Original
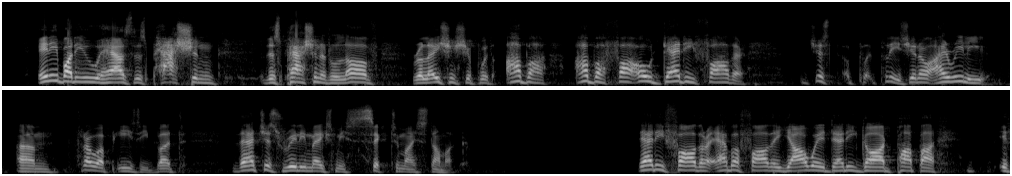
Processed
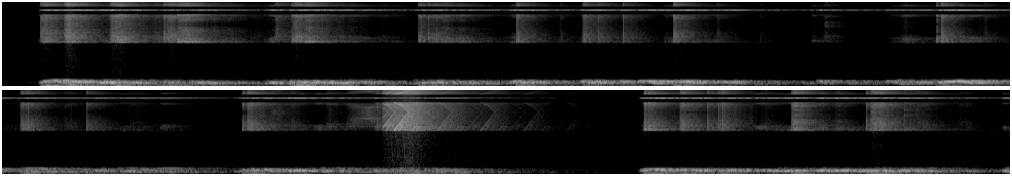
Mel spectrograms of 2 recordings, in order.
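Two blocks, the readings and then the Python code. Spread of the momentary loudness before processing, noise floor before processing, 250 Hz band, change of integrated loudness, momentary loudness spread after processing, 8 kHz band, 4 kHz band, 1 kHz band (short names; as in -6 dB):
14 LU, -77 dBFS, +1.5 dB, +2.0 dB, 17 LU, +15.5 dB, +7.0 dB, under -40 dB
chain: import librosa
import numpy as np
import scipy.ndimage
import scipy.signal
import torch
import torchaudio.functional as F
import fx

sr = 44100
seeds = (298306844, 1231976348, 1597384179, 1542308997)

p1 = fx.low_shelf(x, sr, hz=71.0, db=6.5)
p2 = fx.level_steps(p1, sr, step_db=15)
p3 = p1 + F.gain(torch.from_numpy(p2), 1.0).numpy()
p4 = fx.spec_paint(p3, sr, seeds[0], shape='rise', start_s=13.88, length_s=0.33, low_hz=480.0, high_hz=3700.0, level_db=-11.0)
p5 = (np.mod(10.0 ** (10.5 / 20.0) * p4 + 1.0, 2.0) - 1.0) / 10.0 ** (10.5 / 20.0)
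p6 = fx.brickwall_bandstop(p5, sr, low_hz=270.0, high_hz=3000.0)
p7 = fx.air_absorb(p6, sr, metres=94.0)
p8 = fx.echo_feedback(p7, sr, ms=433, feedback_pct=43, wet_db=-16.5)
p9 = fx.rev_plate(p8, sr, seeds[1], rt60_s=1.6, hf_ratio=0.65, predelay_ms=0, drr_db=-4.5)
p10 = (np.kron(p9[::3], np.eye(3)[0]) * 3)[:len(p9)]
y = F.gain(torch.from_numpy(p10), -6.0).numpy()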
